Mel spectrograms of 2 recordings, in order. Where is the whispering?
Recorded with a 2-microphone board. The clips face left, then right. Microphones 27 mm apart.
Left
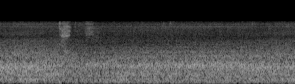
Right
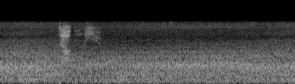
40° right (ahead or behind).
